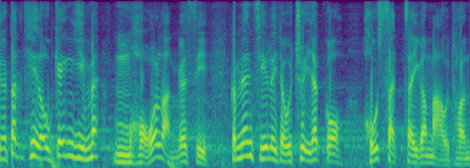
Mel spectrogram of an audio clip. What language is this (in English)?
Cantonese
